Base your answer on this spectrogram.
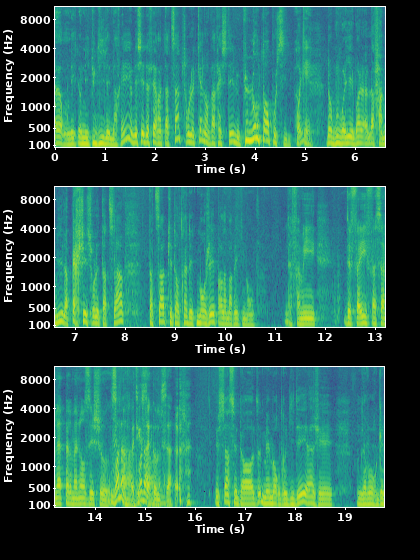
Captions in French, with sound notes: pendant des heures. On étudie les marées. On essaie de faire un tas de sable sur lequel on va rester le plus longtemps possible. Donc, vous voyez la famille perchée sur le tas de sable, qui est en train d'être mangé par la marée qui monte. - La famille Defays face à l'impermanence des choses. - Voilà. - On va dire cela comme ça (rire). - Ca, c'est dans le même ordre d'idées.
